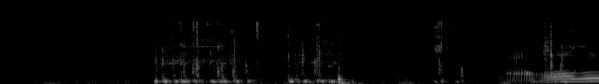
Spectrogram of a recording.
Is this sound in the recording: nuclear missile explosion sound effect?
no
